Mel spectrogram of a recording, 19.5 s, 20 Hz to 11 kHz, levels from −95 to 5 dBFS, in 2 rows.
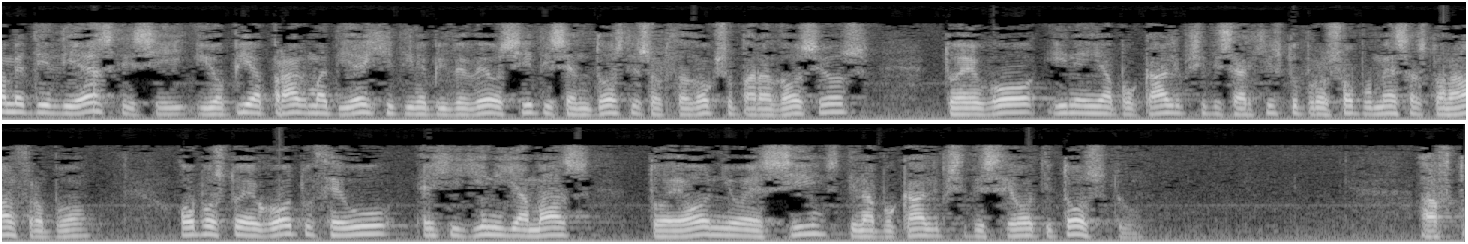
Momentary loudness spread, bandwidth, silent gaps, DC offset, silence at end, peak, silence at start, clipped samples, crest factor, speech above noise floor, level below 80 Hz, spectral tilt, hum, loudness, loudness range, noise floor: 7 LU; 6.6 kHz; none; 3%; 0 s; -2 dBFS; 0 s; under 0.1%; 16 dB; 24 dB; -46 dBFS; -5 dB/octave; none; -18 LUFS; 2 LU; -41 dBFS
